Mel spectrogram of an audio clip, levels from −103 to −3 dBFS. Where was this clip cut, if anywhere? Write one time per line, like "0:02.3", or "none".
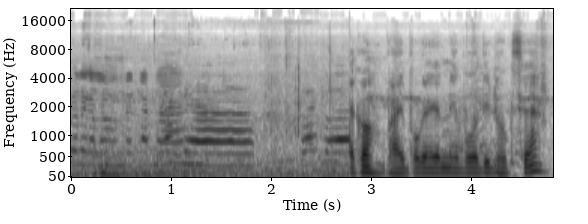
0:02.8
